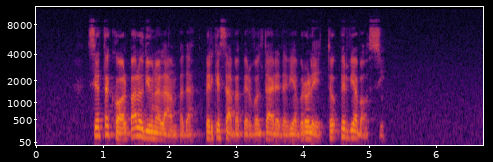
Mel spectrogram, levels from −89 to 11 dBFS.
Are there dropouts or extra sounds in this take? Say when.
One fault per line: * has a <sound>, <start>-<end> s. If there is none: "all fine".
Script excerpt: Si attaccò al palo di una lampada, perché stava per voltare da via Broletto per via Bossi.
all fine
